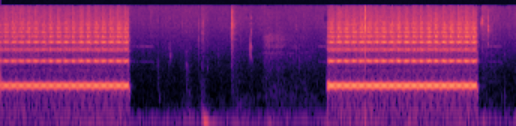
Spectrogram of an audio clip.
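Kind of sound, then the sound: signal or alarm, telephone call ringing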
